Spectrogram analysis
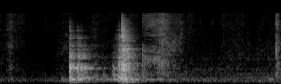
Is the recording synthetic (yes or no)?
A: no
